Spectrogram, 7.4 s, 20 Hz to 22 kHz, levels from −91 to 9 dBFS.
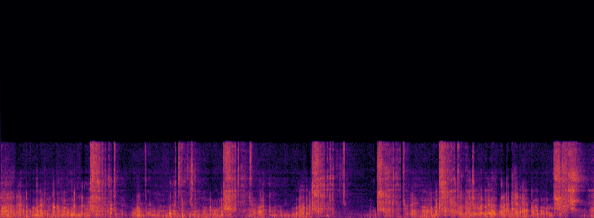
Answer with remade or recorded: remade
